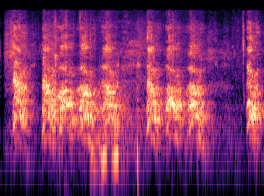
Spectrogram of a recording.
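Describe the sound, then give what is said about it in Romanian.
One of two chained Pekingese dogs, Valera and Stefano, barks repeatedly at a rural homestead in a quick, uneven series of sharp, fairly loud yaps, with short gaps between bursts and no talking. “Valera și Stefano, doi pichineji, sunt pe lanț.”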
